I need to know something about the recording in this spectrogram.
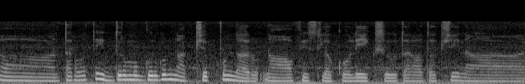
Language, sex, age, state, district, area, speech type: Telugu, female, 60+, Andhra Pradesh, Sri Balaji, urban, spontaneous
